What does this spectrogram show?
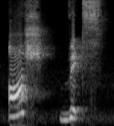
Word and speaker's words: Auschwitz: his father into Auschwitz its pronunciation is Osh wits okay so what is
